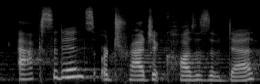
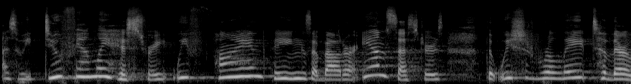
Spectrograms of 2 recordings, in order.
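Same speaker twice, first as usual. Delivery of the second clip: emotional, choked up; 5 semitones higher, 4 dB louder than usual. Real, not acted. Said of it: "I'm passionate and emotional about this".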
